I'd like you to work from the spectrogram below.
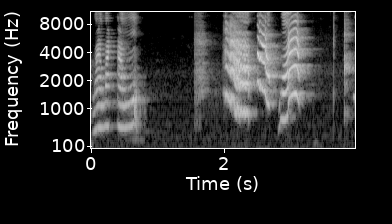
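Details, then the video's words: Pet green ringneck parrot indoors mimicking speech, taught to say "mummy": stacked squeaky syllables, a hushed breathy bit, then loud harsh wavering phrases with rising-falling tones. "Talking Parrot | Mummy Mummy Bolne Wala Parrot"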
